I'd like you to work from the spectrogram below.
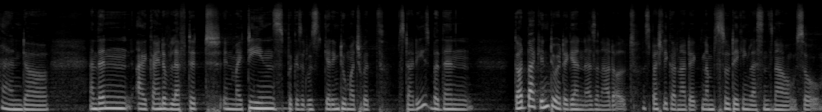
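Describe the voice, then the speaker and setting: A woman speaks at a moderate pace with a Tamil accent, her pitch very deep and low. The tone is dark and mellow, and the recording is very clean with a silent background. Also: fairly even intonation. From Dubai, Indian family from Kerala. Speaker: singer-songwriter. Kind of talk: interview.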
